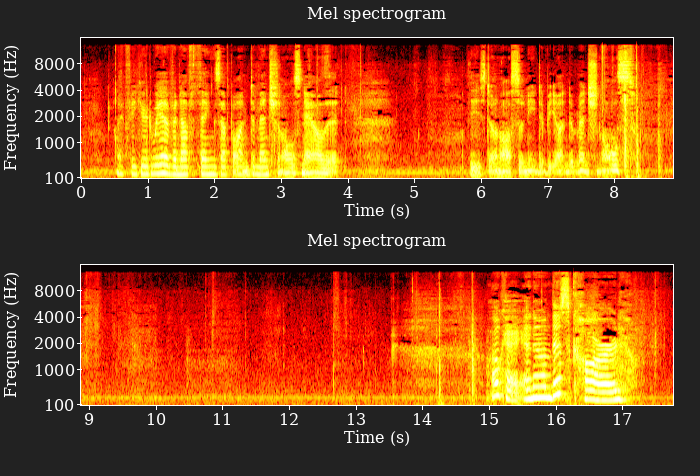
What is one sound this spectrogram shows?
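Paper rustles and slides softly under hands.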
